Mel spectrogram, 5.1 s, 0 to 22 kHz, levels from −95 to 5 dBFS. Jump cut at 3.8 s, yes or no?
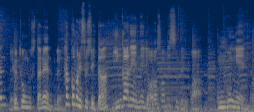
no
